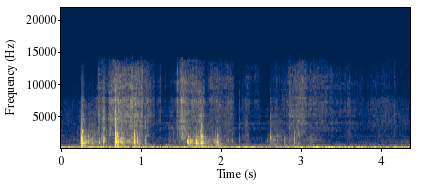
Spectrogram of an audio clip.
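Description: Metal clinks and knocks from a small built-in gas oven and grill as its door is handled and closed, with a few sharp ones in the first two seconds, over a low steady rumble.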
